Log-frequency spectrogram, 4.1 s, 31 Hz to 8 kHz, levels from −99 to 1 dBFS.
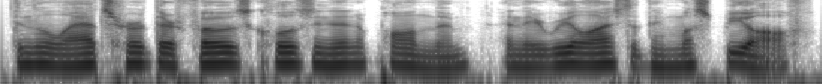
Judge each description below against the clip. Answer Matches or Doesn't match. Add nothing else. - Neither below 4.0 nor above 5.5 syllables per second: Doesn't match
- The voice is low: Matches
